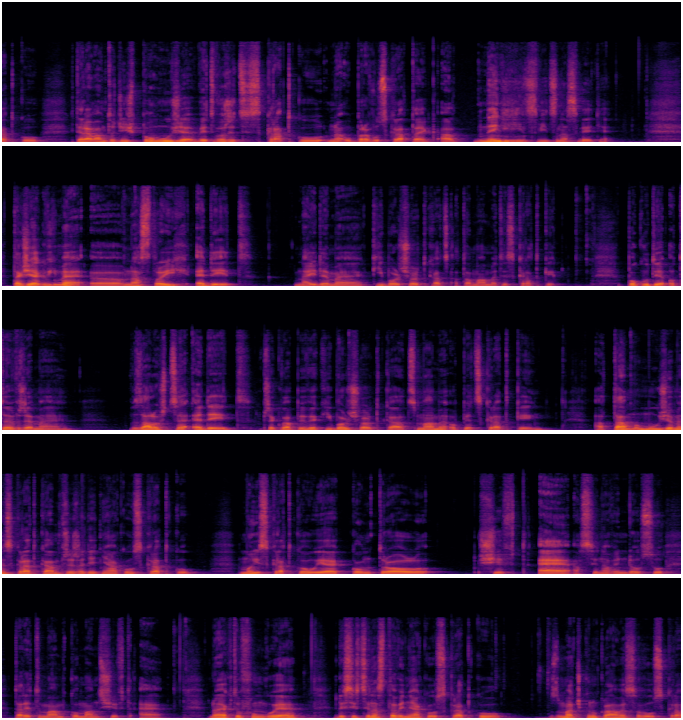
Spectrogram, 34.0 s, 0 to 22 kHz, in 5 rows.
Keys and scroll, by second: 32.5 shift+super+e.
